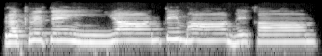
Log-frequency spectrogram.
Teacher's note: the anuswar will be pronounced like a nasal ya consonant. The ya sound will come from your nose, ya. Ya has a very subtle aghat of na.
